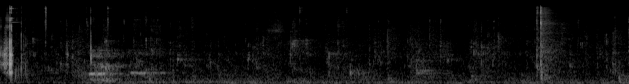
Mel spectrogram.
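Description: Puppies feeding from a metal pan of raw food: scattered small clicks and knocks with brief puppy sounds, and one sharp knock about five seconds in.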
